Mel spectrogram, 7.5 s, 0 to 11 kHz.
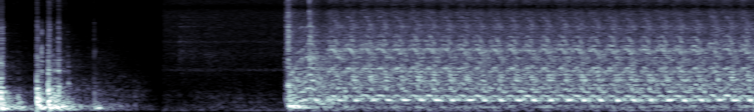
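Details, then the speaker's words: Volvo FH460 D13 diesel truck engine being re-repaired after a failed overhaul 30 km earlier, pistons decarbonized: brief crank, catches cleanly, settles to steady even idle with no knocks or misses; pressure normal; normal start and idle. "Так, запуск произвели, давление там в норме."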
